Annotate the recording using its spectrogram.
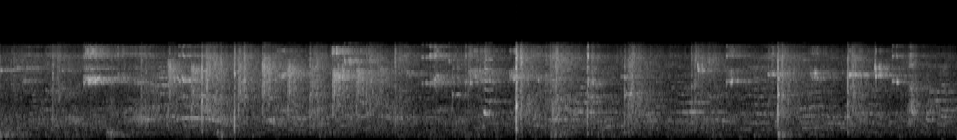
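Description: Badminton rally: repeated crisp racket hits on the shuttlecock, a few of them clearly louder, mixed with short squeaks of players' shoes on the court mat.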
